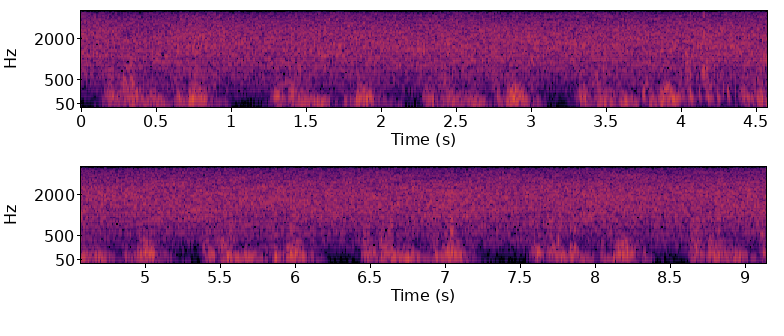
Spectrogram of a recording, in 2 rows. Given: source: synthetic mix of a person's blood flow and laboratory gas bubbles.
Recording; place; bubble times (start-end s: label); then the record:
Doppler ultrasound of blood flow; precordium
3.71-3.85 s: bubbles
3.99-4.38 s: bubbles
4.94-5.08 s: bubbles
7.73-7.92 s: bubbles
From the record:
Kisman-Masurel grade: 122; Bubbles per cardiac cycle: 1 to 2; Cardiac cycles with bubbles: 10 to 50%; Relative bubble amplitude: moderate (0.250 to 0.450); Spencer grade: 2 (many but less than half of the cardiac periods contain bubble signals, singularly or in groups); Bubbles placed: anywhere in the cardiac cycle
